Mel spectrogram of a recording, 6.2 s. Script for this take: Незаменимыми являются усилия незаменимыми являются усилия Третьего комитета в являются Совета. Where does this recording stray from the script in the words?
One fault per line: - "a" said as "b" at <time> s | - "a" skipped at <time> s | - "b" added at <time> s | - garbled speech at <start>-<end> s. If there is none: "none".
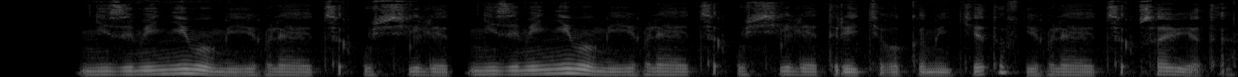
none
